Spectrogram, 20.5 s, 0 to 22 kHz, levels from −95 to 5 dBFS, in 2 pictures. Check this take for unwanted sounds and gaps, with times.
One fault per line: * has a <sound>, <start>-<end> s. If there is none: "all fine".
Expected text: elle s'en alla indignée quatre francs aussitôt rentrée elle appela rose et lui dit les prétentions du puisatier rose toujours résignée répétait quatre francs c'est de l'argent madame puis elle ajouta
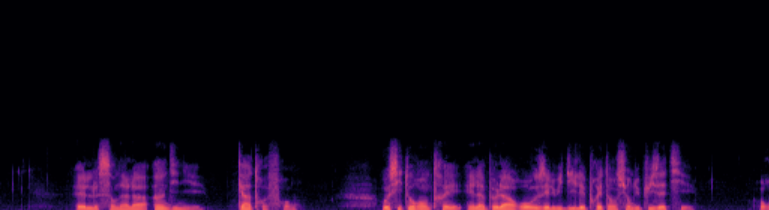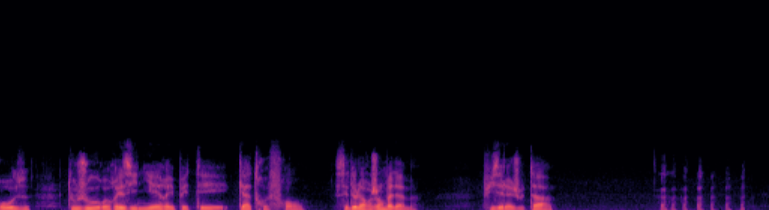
* has a laugh, 18.9-20.2 s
